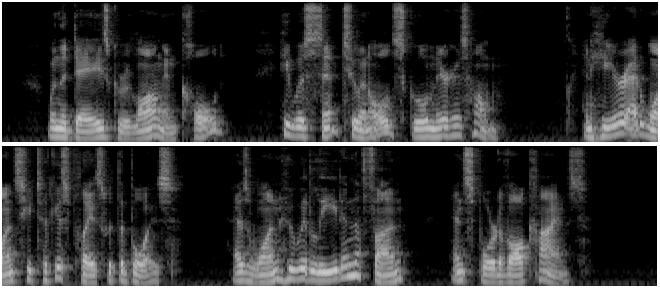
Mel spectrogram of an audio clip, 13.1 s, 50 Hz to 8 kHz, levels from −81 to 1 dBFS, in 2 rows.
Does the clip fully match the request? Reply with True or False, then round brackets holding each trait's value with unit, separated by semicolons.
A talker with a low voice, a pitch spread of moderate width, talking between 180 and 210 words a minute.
True (130 Hz; 4.1 semitones; 185 wpm)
